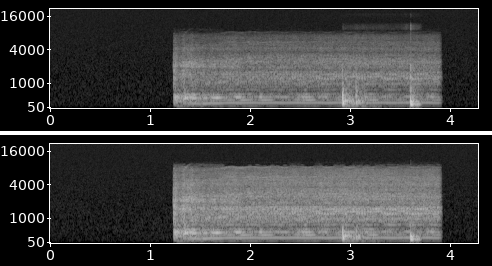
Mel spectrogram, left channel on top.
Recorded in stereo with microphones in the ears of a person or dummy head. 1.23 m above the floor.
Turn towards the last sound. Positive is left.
turn(degrees=50)  # may be behind; listen again after turning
